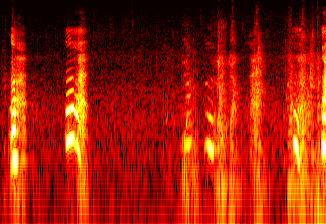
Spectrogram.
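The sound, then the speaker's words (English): A frightened, big-eared piglet squeals from inside a closet. Two separate strained, high-pitched squeals come first, followed by a quicker run of short squeals and grunts. “Look at you, a big-eared piglet. Oh, you poor little thing.”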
